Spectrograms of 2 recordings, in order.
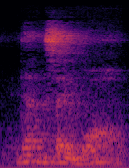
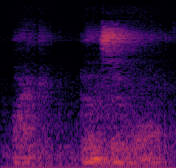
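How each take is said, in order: First: Quiet musing. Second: Hushed whisper, leaning in. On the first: Muses over the word. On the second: Preacher whispers to the congregation, stunned. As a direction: let it drop to a breathy secret. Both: Real, not acted.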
